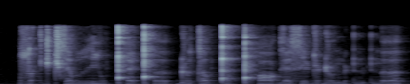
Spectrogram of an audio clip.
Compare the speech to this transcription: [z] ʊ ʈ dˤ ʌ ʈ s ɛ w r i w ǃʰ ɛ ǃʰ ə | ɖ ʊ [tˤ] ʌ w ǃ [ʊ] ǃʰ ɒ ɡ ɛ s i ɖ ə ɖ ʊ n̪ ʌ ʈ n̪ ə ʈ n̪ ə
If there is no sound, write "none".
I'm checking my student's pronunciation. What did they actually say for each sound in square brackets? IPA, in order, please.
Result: zˤ, t, ʊ

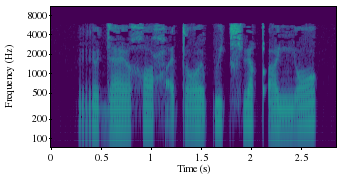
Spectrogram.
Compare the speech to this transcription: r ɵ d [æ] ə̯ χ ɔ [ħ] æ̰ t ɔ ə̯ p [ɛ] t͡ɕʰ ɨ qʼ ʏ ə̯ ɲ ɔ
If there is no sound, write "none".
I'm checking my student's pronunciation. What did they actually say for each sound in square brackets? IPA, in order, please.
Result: æ, ħ, ɨ

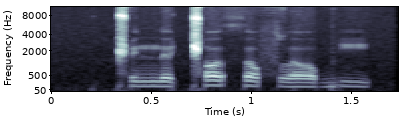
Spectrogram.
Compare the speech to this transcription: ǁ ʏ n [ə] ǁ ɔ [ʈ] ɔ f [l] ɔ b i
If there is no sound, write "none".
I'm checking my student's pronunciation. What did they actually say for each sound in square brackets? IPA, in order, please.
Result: ə, θ, l

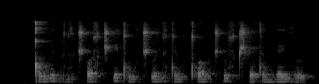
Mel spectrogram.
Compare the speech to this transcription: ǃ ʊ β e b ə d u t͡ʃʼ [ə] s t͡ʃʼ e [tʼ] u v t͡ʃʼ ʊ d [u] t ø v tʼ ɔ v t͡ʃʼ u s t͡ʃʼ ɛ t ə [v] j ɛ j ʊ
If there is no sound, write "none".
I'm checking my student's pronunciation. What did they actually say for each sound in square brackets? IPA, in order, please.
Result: ɔ, tʼ, ʊ, v

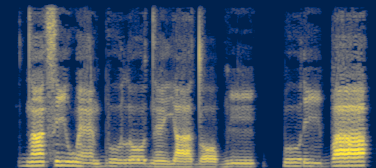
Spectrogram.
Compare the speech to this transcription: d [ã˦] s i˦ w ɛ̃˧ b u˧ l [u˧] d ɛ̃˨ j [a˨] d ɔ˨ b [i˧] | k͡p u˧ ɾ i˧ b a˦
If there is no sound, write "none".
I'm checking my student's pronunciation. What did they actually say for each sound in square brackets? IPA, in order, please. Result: ã˦, o˧, a˨, ĩ˧

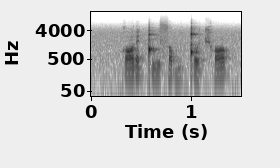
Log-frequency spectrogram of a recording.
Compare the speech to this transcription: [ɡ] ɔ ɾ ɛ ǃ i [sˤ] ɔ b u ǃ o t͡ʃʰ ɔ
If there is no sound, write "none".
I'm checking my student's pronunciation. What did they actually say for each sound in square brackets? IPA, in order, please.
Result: k, s

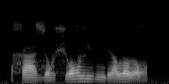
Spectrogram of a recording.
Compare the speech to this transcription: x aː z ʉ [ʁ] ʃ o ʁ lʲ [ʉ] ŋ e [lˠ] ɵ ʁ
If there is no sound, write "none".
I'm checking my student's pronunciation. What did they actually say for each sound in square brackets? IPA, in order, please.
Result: ʁ, ʉ, lˠ

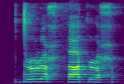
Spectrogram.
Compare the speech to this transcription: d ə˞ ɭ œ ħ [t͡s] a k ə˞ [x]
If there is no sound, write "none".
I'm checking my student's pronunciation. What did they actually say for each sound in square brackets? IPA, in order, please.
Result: θ, ħ

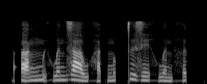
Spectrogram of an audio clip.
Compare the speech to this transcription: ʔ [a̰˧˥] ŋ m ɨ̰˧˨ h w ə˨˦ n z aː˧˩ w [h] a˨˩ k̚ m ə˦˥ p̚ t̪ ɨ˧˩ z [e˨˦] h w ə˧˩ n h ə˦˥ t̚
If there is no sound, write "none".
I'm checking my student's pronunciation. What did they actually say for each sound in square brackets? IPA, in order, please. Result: a̰˧˥, h, e˨˩

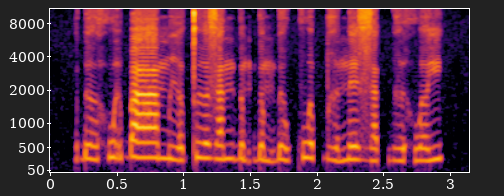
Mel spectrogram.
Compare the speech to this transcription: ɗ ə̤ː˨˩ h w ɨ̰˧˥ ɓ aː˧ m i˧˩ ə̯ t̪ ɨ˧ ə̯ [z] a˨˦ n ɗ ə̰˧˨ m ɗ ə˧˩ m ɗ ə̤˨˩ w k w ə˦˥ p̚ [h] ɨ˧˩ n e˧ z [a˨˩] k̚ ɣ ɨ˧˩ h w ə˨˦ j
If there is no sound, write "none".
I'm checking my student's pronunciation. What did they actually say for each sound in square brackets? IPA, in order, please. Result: z, ɣ, a˨˩

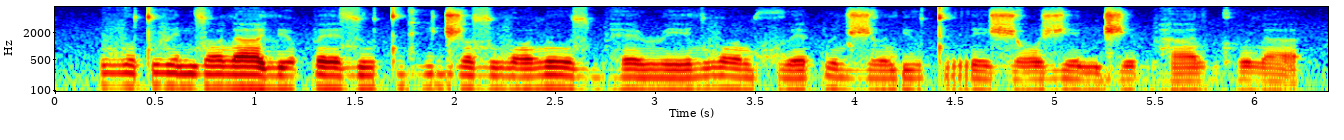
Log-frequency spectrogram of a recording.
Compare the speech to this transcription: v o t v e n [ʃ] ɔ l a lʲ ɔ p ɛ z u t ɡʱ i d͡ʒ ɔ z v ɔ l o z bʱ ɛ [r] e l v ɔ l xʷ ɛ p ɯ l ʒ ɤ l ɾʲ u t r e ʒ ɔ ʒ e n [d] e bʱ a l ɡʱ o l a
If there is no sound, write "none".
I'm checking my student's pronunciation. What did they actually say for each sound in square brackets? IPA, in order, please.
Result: z, ɹ, d͡ʒ

